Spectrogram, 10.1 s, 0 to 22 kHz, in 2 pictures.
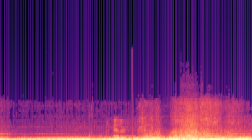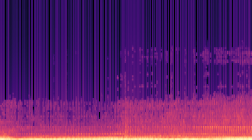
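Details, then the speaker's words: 1998 Honda CR-V running on open headers, with a new transmission fitted, during an oil pan gasket job. Loud raspy exhaust climbs smoothly through a quick rev and drops back to a steady, even idle: a healthy engine, just uncorked. "whoa sounds good right for open headers"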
